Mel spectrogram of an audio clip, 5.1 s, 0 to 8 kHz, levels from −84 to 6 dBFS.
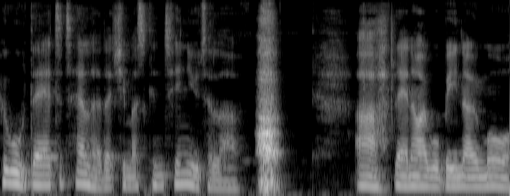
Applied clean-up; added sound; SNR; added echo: classical method log-MMSE.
